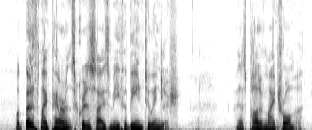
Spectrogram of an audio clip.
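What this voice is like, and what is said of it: Posh English accent. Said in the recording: “Why do you always talk in that posh accent? ... Is that where the poshness in your accent comes from? ... the poshness of my accent just came naturally”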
